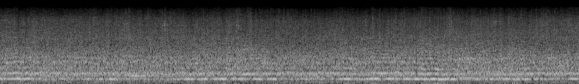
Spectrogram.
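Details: Bees out in numbers for an orientation flight in March sunshine following cold days; unbroken droning buzz from many insects, pitch gently rising and falling.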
